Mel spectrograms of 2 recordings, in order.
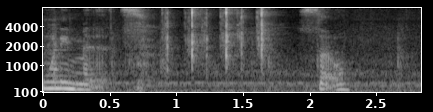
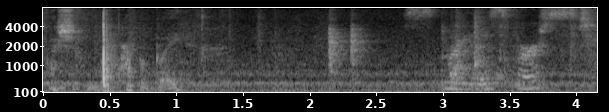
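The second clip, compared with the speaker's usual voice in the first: normal talking voice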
